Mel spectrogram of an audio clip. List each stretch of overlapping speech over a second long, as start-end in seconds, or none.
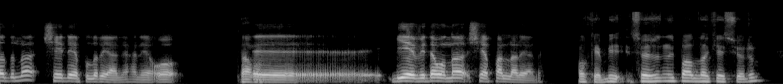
none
